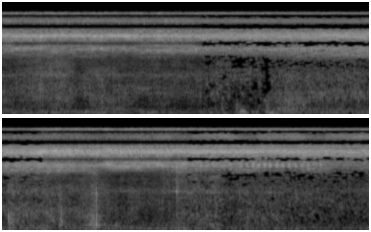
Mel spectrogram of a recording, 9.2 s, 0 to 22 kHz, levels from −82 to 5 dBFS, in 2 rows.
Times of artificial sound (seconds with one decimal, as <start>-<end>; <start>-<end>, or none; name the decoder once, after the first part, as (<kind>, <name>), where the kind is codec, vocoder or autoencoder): 0.0-2.5 (codec, SNAC); 5.1-6.9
